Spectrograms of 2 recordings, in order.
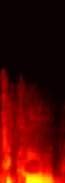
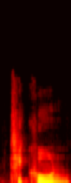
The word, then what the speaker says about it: Tikkun: And this one is called Tikkun.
